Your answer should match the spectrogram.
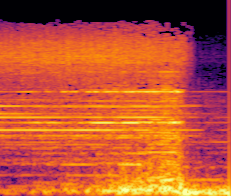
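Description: Cinematic trailer sound design: a hissing swell over several held high tones, with a deep rumble building from about halfway. The hiss and tones cut off suddenly just before the end, leaving the low rumble.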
